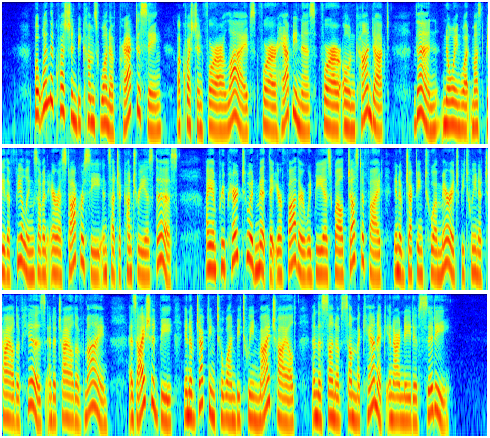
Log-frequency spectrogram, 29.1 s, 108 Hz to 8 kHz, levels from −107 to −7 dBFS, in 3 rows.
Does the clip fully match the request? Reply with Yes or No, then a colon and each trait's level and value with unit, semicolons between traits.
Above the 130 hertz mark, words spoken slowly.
No: medium, 185 Hz; average, 175 wpm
